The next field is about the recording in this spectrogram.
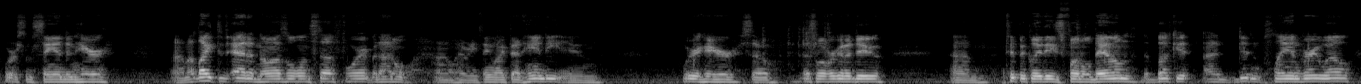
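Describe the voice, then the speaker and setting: A man hosting a hobby vlog from his workshop, casually rambling and chuckling, his voice going hoarse. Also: mid-range voice, normal speed. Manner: relaxed, rambling, chuckles often. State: losing his voice. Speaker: hobby channel host. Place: home workshop.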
